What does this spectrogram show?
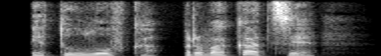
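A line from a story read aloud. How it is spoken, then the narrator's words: Stammering with agitation. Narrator (Russian): говорил Спинель, заикаясь от волнения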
